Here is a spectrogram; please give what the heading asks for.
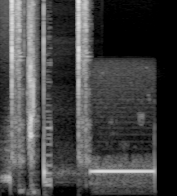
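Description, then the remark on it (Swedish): A few clunks and clicks of a phone handset being picked up to place a call, then a steady, unbroken telephone dial tone hums clearly for about a second before cutting off abruptly. “Nu var det Björn och Svennis igen som ringer dig.”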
